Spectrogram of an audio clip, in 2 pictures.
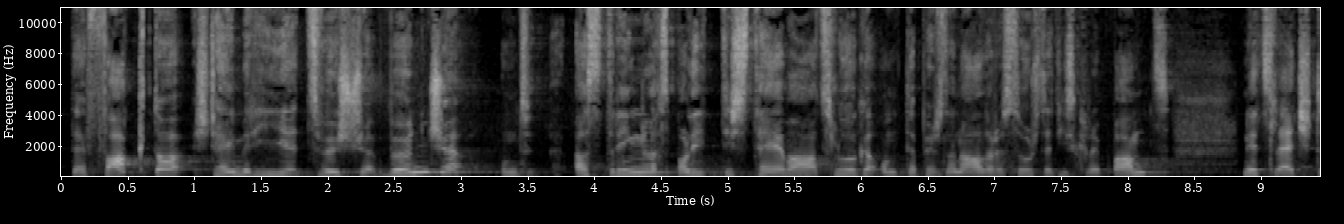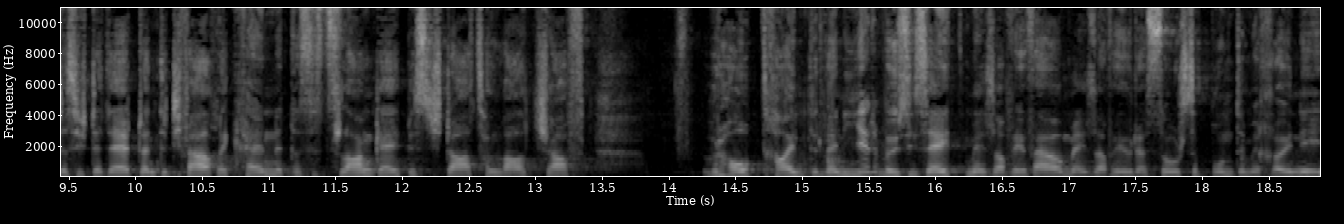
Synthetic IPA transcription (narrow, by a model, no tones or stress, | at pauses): d̥ɛfɑktoʃtɛɪmɪɾhiːət͡sʋʏʃːəʋʏnʃəʊnd | ɑsd̪̥ɾɪŋləχspɔlitiʃstʰeːmɑɑːt͡sluəɡəʔʊnt̚d̥əpʰɛɾsonɑːlɾɛsʊɾsəd̥iskχɾɛpɑnt͡s | nɪt̚t͡slɛt͡ʃt̚d̥ɑsɪʃd̥ɛdɛtʋɛnd̥ɪːd̥ifælχlikχɛnːət̚d̥ɑsəst͡slɑŋɡɛɪt̚b̥ɪstʃtɑːt͡sɑnvɑltʃɑft | ybəɾɦɔʊp̚tχɑɪnt̪əɾʋɛniəɾəʋɪlsisɛɪtmɪɾhɛɪsofɪːlfælmɪhɛɪsofɪːlɾɛsʊɾsəpʊndəmɪɾχœʏnɪ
